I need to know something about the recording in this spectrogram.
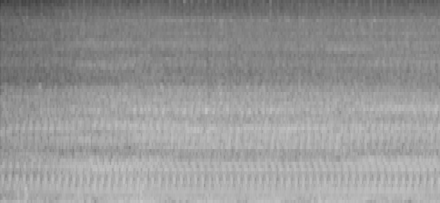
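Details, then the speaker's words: Turbo Daihatsu Mira kei car at idle: rapid, fairly regular tick near three per second giving a diesel-like clatter; owner suspects a cracked exhaust manifold causing an exhaust leak. "You hear how it kind of sounds like a diesel? I think I have a crack on my exhaust manifold, which is causing this."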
